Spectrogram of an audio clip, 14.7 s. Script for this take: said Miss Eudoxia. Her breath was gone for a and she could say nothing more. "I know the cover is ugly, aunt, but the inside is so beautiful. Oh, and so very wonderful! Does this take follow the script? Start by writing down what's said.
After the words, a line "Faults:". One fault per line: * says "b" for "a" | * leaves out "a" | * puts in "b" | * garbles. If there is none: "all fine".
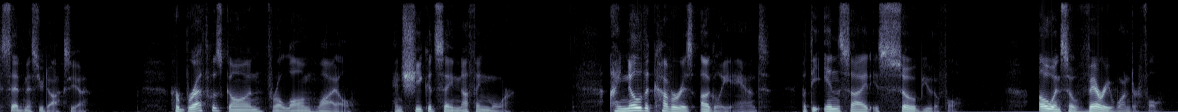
said Miss Eudoxia. Her breath was gone for a long while, and she could say nothing more. "I know the cover is ugly, aunt, but the inside is so beautiful. Oh, and so very wonderful!
Faults:
* puts in "long while"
